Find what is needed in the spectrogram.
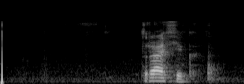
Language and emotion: Russian, neutral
